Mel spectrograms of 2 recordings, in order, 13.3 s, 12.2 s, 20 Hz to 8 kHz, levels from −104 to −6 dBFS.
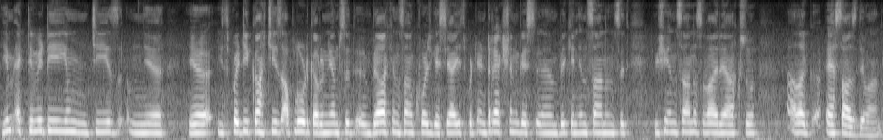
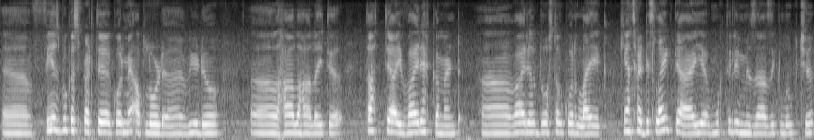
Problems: none marked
